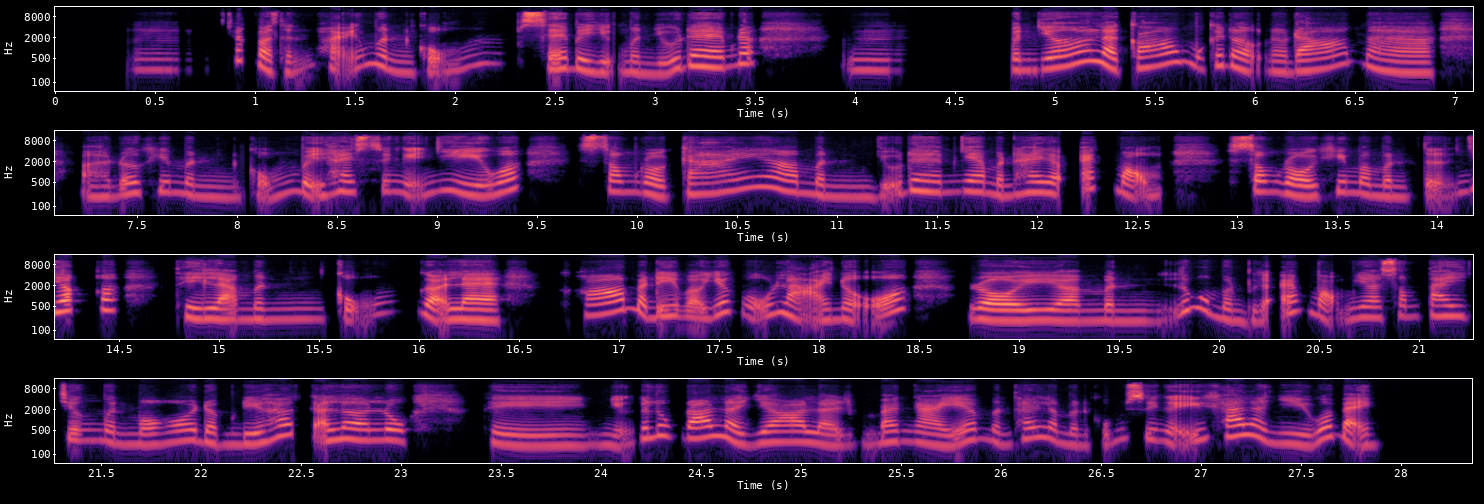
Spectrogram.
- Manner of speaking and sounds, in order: tapping
- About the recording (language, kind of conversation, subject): Vietnamese, advice, Ngủ trưa quá lâu có khiến bạn khó ngủ vào ban đêm không?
